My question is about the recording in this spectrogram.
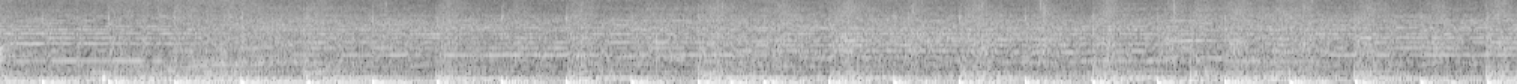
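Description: Live worship band playing an instrumental passage with no singing: electric guitar strumming chords over a steady kick-drum beat of about two per second.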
